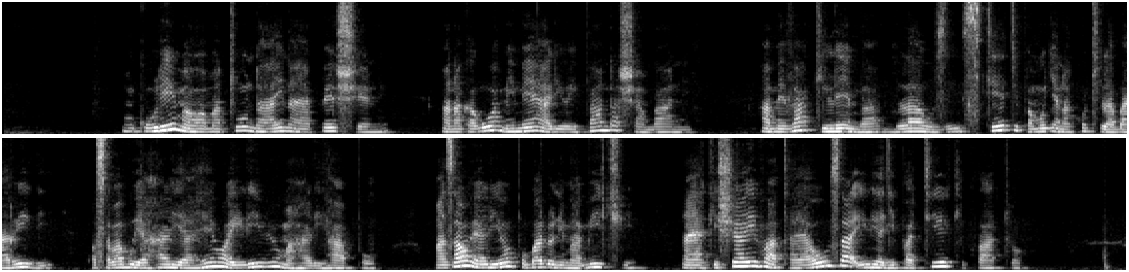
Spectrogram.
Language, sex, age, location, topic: Swahili, female, 25-35, Dar es Salaam, agriculture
